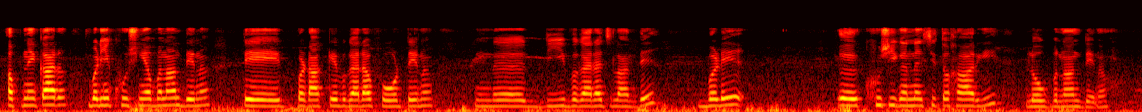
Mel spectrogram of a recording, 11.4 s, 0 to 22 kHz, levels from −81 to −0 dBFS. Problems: constant background noise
